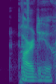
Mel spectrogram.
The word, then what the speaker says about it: Pardew: It rhymes with Bargu. Pardew. Mostly rhymes.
